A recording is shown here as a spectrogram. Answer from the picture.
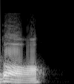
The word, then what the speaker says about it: Baal: I have kept for myself 7,000 men who have not bowed the knee to Baal. Or Baal, some people pronounce it.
